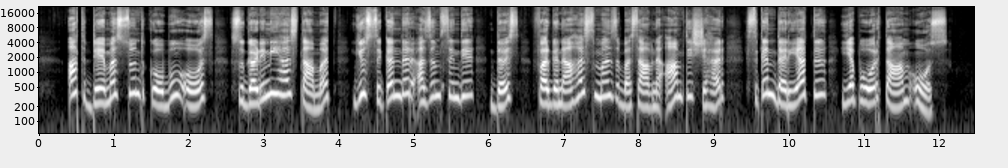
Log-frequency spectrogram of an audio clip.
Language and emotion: Kashmiri, neutral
